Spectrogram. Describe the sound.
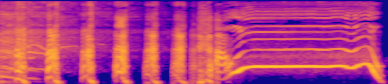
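A voice imitates a dog: about eight quick, yappy barks in a rapid rhythm, then one long, steady wolf-like howl that rises, holds, and falls away, loud.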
